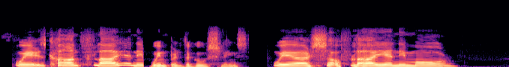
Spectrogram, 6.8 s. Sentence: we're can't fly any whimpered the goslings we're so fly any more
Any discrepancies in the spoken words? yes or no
no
